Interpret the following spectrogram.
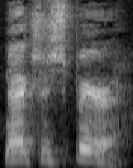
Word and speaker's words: Nitrospira: Nitrospira. Oh, well. And it it takes nitrite into nitrate. Pronunciation is not my forte.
